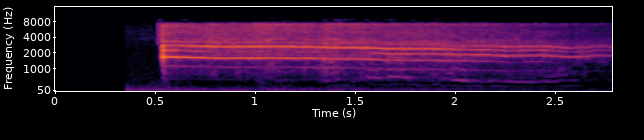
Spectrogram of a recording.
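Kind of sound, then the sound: human body sound, hungry baby crying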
